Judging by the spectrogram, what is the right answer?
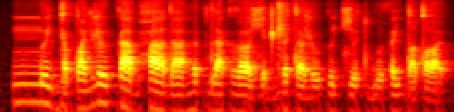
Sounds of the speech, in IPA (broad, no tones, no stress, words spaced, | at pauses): mːɯlʲɡʲɯbdˤuʒ ʐɯ kab ħada ɦəkdlak ɣʌʑədɖ͡ʐə tʌʐukɯ t͡ɕɯtbuθʌlʲ dətˤwə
